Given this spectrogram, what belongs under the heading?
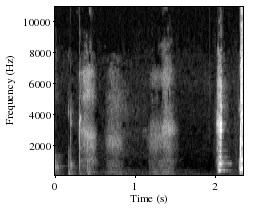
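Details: Baby girl: soft breaths and small noises, then a short, sharp sneeze burst cut off at the end.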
